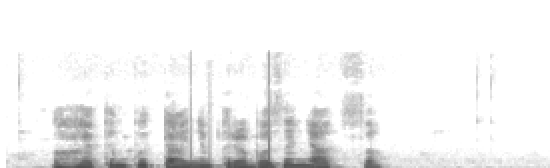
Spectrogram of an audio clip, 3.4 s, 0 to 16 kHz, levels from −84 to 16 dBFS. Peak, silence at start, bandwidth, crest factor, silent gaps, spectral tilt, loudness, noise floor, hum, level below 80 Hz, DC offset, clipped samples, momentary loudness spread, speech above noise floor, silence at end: -8 dBFS; 0.35 s; 10.5 kHz; 16 dB; none; -7.5 dB/octave; -23 LUFS; -67 dBFS; none; -60 dBFS; under 0.1%; under 0.1%; 10 LU; 45 dB; 1.05 s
